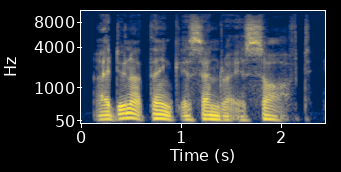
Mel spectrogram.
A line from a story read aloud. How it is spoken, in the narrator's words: he said quietly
